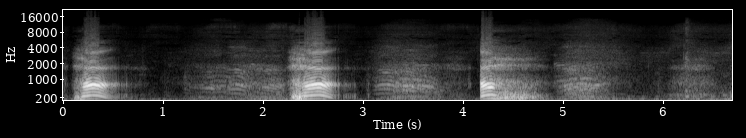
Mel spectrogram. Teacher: ketika kita mengucapkan huruf H, nah itu diperkirakan ketika muncul bunyi itu dari tenggorokan paling dalam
